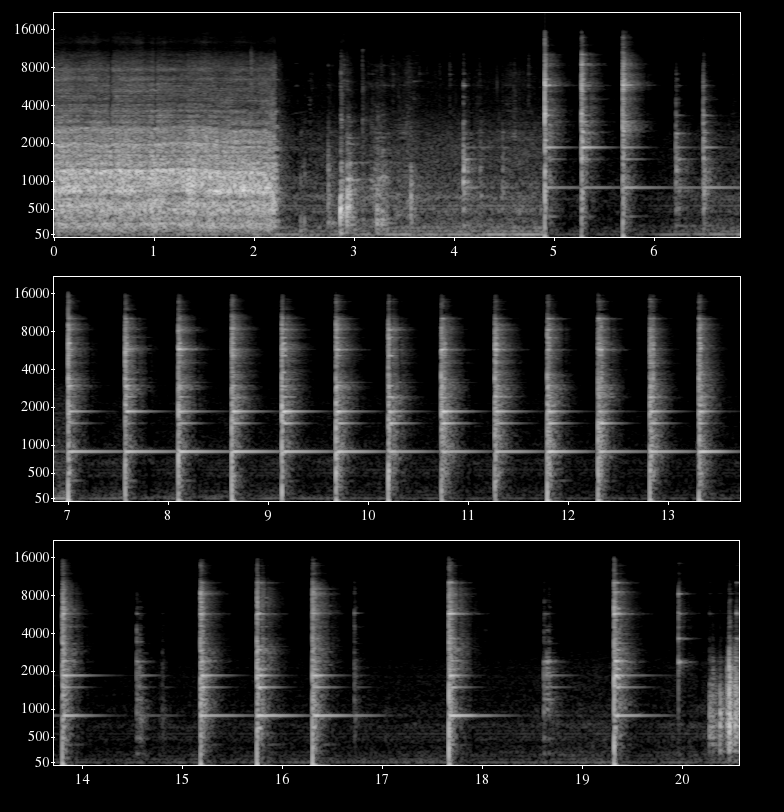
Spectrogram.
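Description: Gas hand torch hissing loudly for about two seconds, then shut off. It is followed by some two dozen hammer blows, about two a second, on a flat steel bar held over a cherry-red exhaust pipe end, each one ringing. The blows peen the pipe's lip over into a flat flange, with a pause and a few last blows near the end.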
